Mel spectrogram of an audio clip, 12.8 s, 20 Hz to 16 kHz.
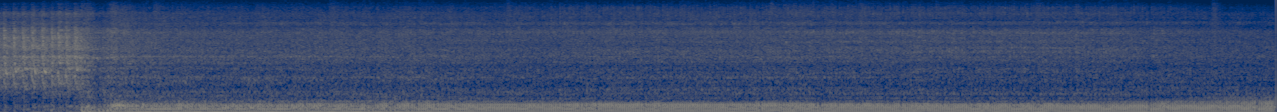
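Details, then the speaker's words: Yamaha R1 (2007–2008) cold start after shimming and welding the loose slipper clutch retaining springs: engine settles into a steady, even idle with no clutch rattle or chatter. Normal idle. "We'll start her up, and you can hear that there isn't a chatter. The old cold start."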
